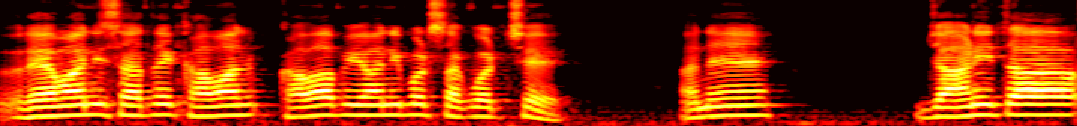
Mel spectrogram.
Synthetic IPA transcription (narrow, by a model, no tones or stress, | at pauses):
ɾɛɦʋanisat̪ʰekʰaakʰaʋapiʋanipəɳsəɡʋəʈ̚t͡ʃʰe | ə̰ne | d͡ʒaɽ̃it̪a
